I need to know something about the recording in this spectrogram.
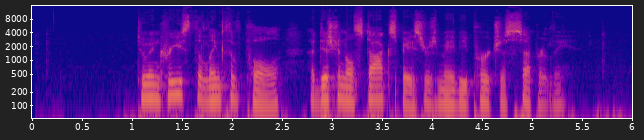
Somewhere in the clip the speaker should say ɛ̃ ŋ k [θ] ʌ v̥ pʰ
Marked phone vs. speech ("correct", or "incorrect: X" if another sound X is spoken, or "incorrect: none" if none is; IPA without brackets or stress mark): correct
